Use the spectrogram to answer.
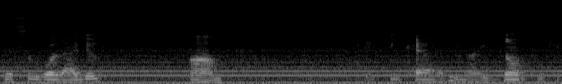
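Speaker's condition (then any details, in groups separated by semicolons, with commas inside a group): Cerebral palsy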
